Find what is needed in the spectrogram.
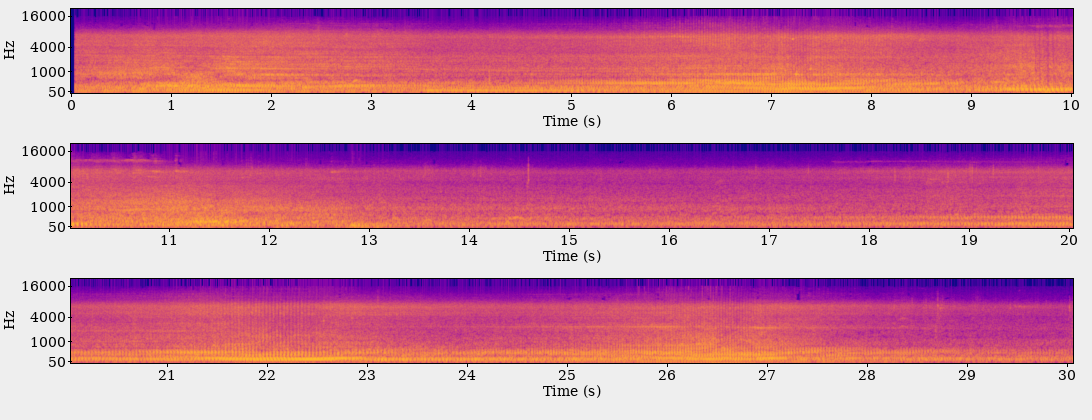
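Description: Motor traffic passing: a steady rumble that swells and fades several times as vehicles go by.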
